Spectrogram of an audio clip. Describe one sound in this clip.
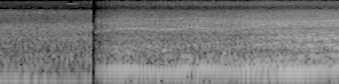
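A motorcycle engine rumbles close by and revs up.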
